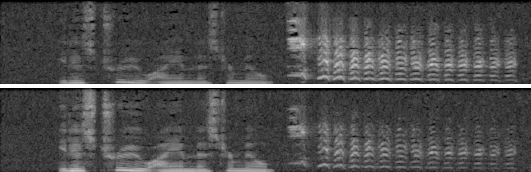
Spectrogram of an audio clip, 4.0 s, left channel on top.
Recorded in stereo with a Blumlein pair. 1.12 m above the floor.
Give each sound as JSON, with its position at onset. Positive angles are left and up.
{"t": 0.4, "sound": "a woman speaking", "azimuth_deg": -30}
{"t": 2.1, "sound": "laughter", "azimuth_deg": 30}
